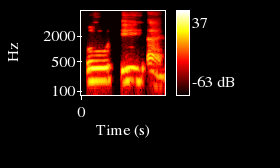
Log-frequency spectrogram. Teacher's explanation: U yang dhammah dimanyunkan, yang kasroh rahangnya turun, I jelas, ya tidak E, tapi I jelas. Kemudian yang fathah maka ditipiskan, selain huruf-huruf yang dibaca O, A ditipiskan. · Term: bunyi harokatnya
